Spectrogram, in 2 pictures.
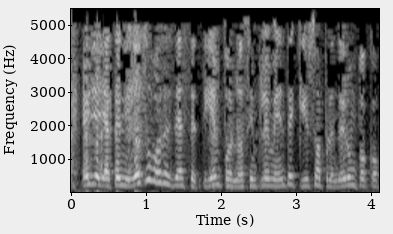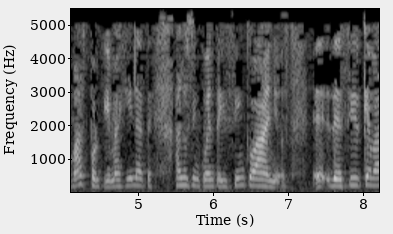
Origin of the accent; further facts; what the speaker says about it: Manabí, Ecuador; me gusta muchísimo … Y por qué no grabarlo si yo me siento tan orgullosa de mi tierra.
